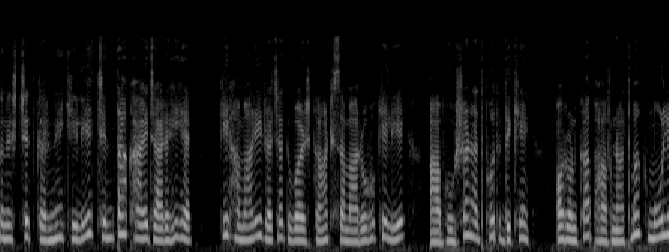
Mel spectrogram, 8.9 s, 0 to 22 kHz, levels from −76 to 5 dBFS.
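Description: No technical faults are audible.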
